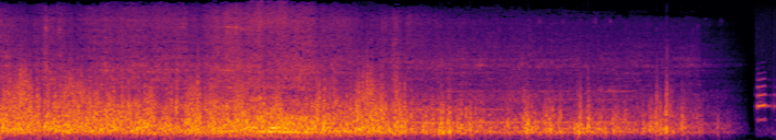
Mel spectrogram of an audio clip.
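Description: Express train coaches rushing past at speed: a loud, steady rush of wheels on rail and wind. It fades as the last coach goes by and the train draws away, then cuts off abruptly near the end, where a few notes of music begin.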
